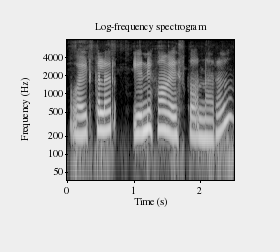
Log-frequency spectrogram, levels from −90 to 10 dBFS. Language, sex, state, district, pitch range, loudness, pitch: Telugu, female, Andhra Pradesh, Annamaya, 205-255 Hz, -15 LUFS, 230 Hz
